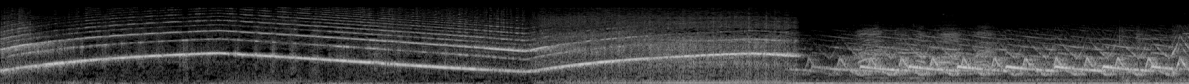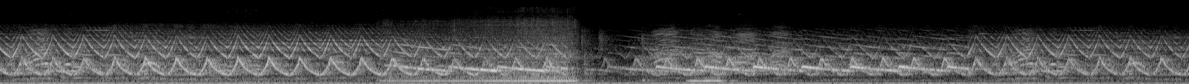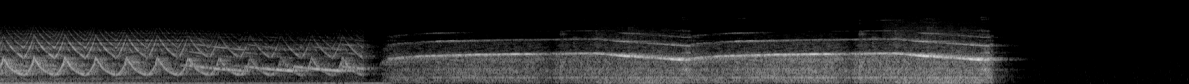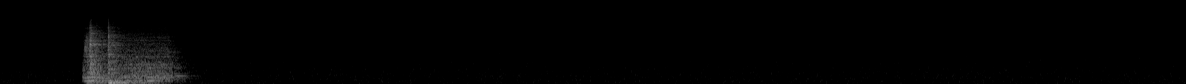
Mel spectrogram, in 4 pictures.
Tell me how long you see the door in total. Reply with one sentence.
The door can be heard for 3 seconds in total.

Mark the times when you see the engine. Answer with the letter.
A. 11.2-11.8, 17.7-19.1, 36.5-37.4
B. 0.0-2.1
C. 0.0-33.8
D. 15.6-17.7
D.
